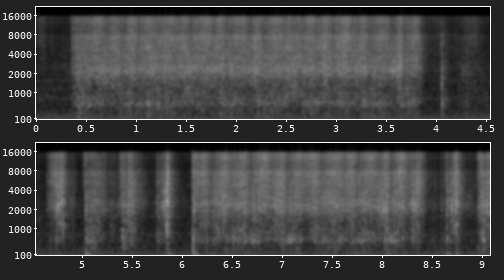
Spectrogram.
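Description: A wooden spoon stirring cupcake batter in a bowl, giving a steady close rubbing and scraping with a few sharper knocks against the bowl, while a constant low oven hum runs underneath.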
